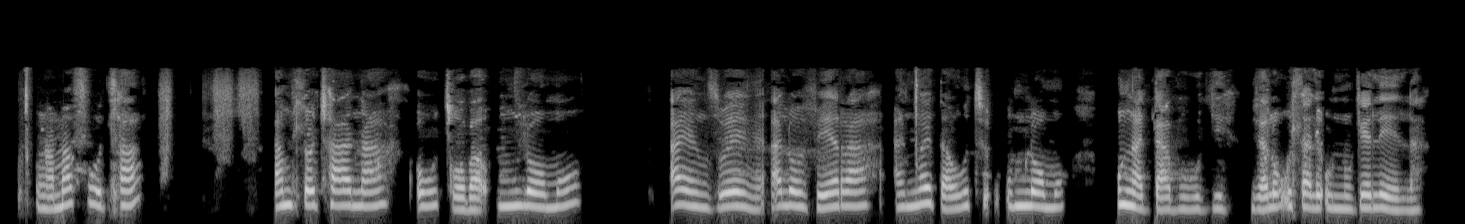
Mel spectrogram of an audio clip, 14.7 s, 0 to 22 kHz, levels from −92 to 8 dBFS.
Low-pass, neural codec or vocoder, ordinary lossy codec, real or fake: 7.2 kHz; none; MP3, 48 kbps; real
